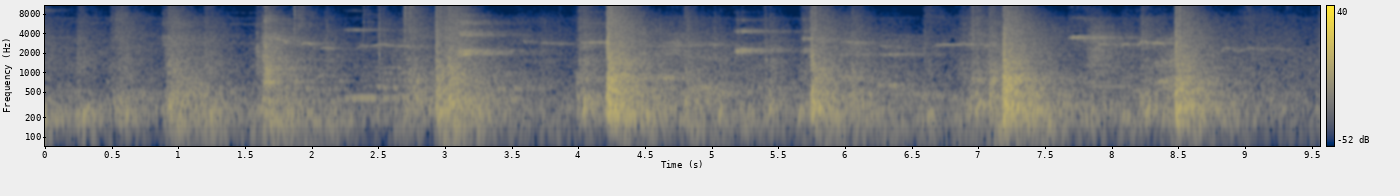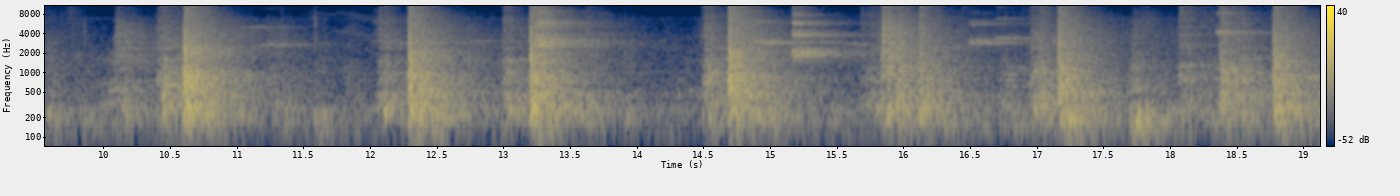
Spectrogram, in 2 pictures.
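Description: Squash rally: a squash ball struck by racquets and hitting the court walls, sharp echoing hits about one a second. Short high squeaks come between the hits, typical of court shoes on the hardwood floor.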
